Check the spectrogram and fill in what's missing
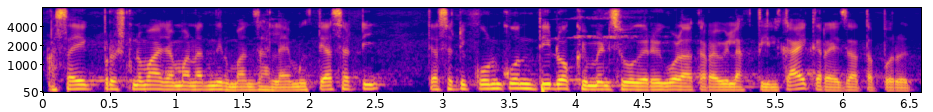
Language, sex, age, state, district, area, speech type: Marathi, male, 30-45, Maharashtra, Satara, urban, spontaneous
